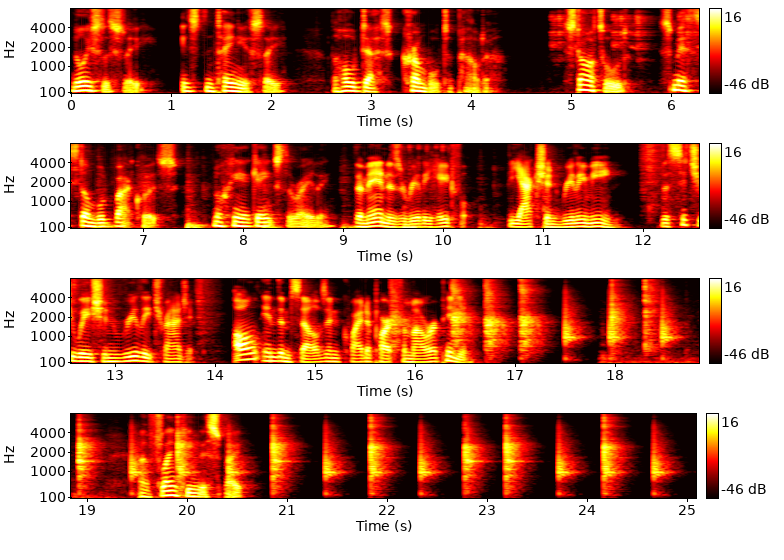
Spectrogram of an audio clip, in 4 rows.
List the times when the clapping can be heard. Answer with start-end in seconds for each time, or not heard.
15.8-24.8.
